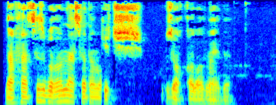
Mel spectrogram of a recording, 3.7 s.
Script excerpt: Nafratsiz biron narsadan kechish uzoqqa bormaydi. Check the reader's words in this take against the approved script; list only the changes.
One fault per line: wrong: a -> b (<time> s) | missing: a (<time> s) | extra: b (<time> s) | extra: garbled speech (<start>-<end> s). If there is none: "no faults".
no faults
